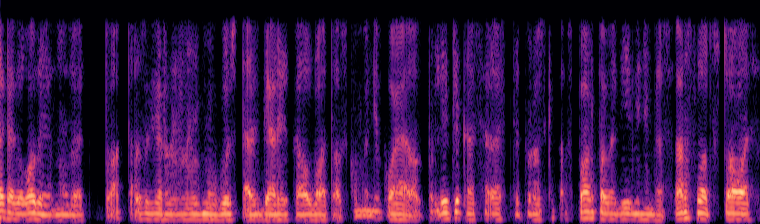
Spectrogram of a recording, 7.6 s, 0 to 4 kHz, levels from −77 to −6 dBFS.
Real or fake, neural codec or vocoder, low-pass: fake; codec, 16 kHz, 2 kbps, FreqCodec, smaller model; 3.6 kHz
